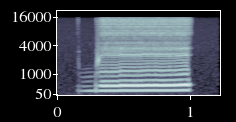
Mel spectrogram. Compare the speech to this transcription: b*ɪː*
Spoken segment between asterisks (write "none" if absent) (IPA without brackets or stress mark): ɪː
